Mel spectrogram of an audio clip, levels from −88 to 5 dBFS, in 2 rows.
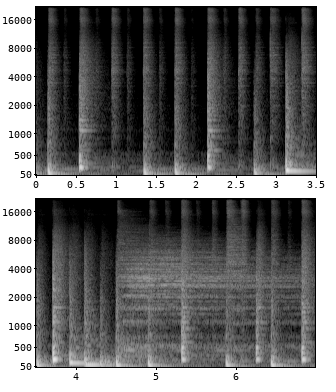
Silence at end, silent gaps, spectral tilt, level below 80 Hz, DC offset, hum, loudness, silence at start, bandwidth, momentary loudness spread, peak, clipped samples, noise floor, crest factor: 0 s; none; -6 dB/octave; -28 dBFS; under 0.1%; none; -23 LUFS; 0 s; over 20 kHz; 13 LU; 0 dBFS; under 0.1%; -45 dBFS; 22 dB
